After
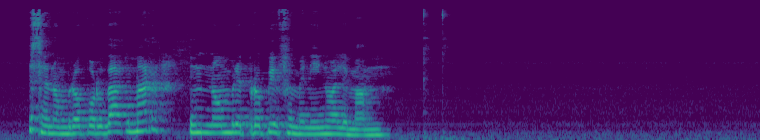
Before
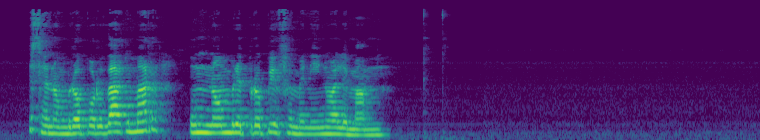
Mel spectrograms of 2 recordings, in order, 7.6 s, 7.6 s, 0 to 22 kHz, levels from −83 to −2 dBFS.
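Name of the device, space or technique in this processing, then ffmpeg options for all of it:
ASMR close-microphone chain: -filter_complex "[0:a]asettb=1/sr,asplit=3[a][b][c];[a]atrim=end=1.364[d];[b]atrim=start=1.36:end=2.01,asetpts=PTS-STARTPTS,afade=t=in:d=0.004:c=qsin,afade=t=out:st=0.646:d=0.004:c=qsin,equalizer=f=125:t=o:w=1:g=-5,equalizer=f=250:t=o:w=1:g=7,equalizer=f=2k:t=o:w=1:g=11,equalizer=f=4k:t=o:w=1:g=4,equalizer=f=8k:t=o:w=1:g=6[e];[c]atrim=start=2.006[f];[d][e]acrossfade=d=0.004:c1=hsin:c2=qsin[g];[g][f]acrossfade=d=0.004:c1=qsin:c2=hsin,lowshelf=f=130:g=7,acompressor=threshold=-25dB:ratio=6,highshelf=f=6.6k:g=4.5,volume=-5dB"

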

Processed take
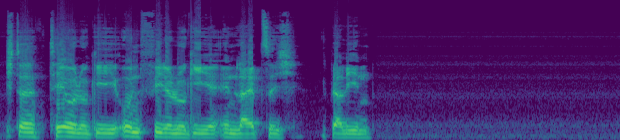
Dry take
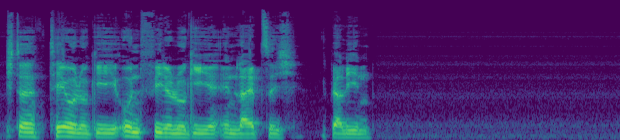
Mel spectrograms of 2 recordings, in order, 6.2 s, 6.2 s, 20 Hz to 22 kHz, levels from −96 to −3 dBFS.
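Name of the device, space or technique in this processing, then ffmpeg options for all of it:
clipper into limiter: -af "asoftclip=type=hard:threshold=-17dB,alimiter=limit=-20.5dB:level=0:latency=1:release=167"

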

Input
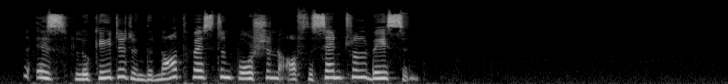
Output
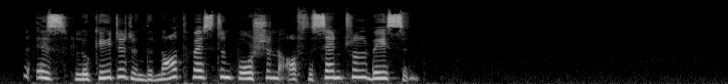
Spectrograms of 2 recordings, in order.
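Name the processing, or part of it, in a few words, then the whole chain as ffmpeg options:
presence and air boost: -af "equalizer=f=4.4k:t=o:w=1.4:g=2.5,highshelf=f=9.3k:g=4"

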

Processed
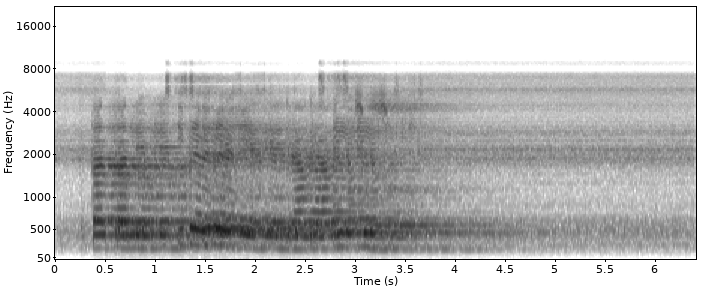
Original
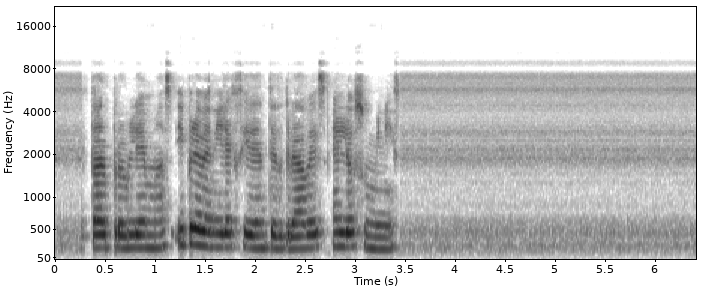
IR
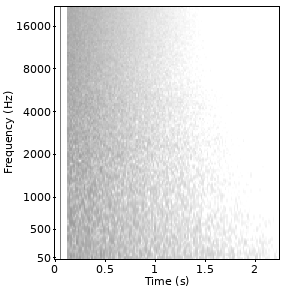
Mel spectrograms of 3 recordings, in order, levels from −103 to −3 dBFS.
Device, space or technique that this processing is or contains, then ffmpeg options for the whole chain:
station announcement: -filter_complex "[0:a]highpass=450,lowpass=4.6k,equalizer=f=2.2k:t=o:w=0.24:g=4,aecho=1:1:142.9|177.8|239.1:0.316|0.501|1[a];[1:a]atrim=start_sample=2205[b];[a][b]afir=irnorm=-1:irlink=0"

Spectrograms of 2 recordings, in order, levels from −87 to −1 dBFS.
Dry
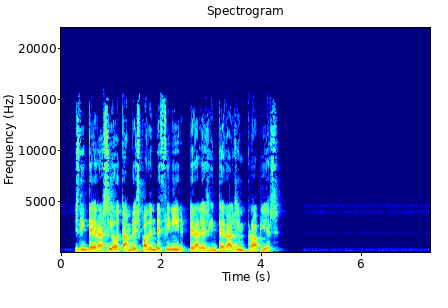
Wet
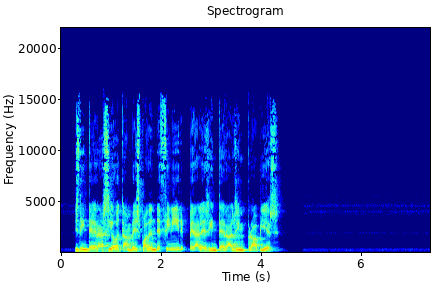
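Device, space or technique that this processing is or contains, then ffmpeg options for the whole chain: stacked limiters: -filter_complex "[0:a]asettb=1/sr,asplit=3[a][b][c];[a]atrim=end=1.954[d];[b]atrim=start=1.95:end=2.78,asetpts=PTS-STARTPTS,afade=t=in:d=0.004:c=qsin,afade=t=out:st=0.826:d=0.004:c=qsin,highpass=f=730:p=1[e];[c]atrim=start=2.776[f];[d][e]acrossfade=d=0.004:c1=hsin:c2=qsin[g];[g][f]acrossfade=d=0.004:c1=qsin:c2=hsin,alimiter=limit=-12dB:level=0:latency=1:release=183,alimiter=limit=-18dB:level=0:latency=1:release=16,volume=-1.5dB"

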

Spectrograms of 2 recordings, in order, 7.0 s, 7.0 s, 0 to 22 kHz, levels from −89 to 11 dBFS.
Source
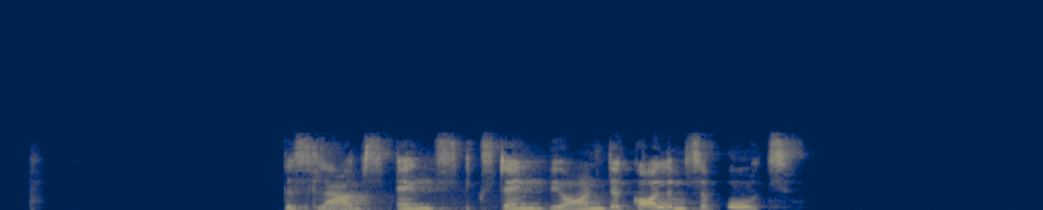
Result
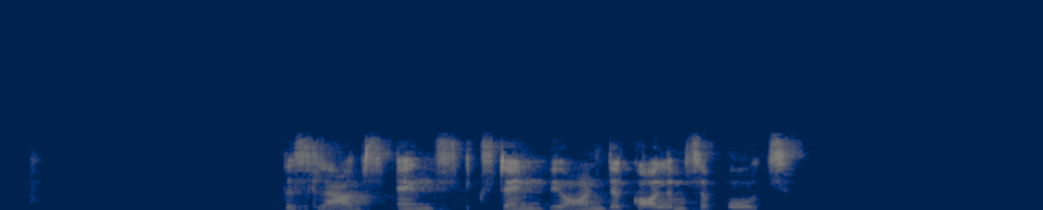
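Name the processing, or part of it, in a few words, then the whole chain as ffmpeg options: piezo pickup straight into a mixer: -af "lowpass=5.2k,aderivative,volume=-2dB"

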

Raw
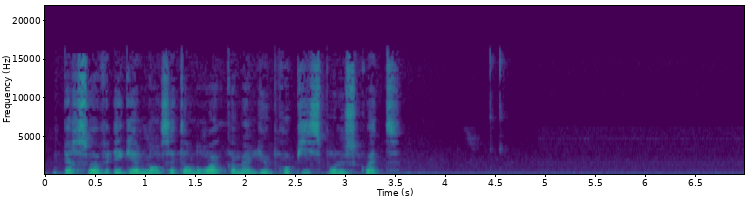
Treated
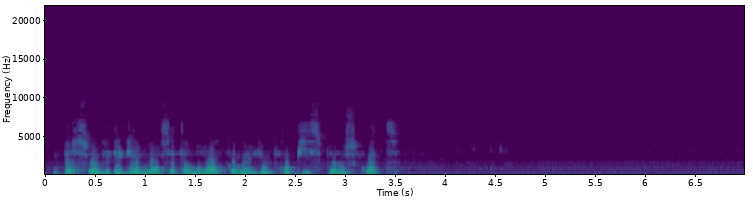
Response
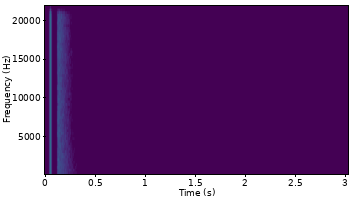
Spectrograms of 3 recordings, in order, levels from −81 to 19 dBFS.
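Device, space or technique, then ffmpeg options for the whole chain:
barber-pole flanger into a guitar amplifier: -filter_complex "[0:a]asplit=2[a][b];[b]adelay=2,afreqshift=1.2[c];[a][c]amix=inputs=2:normalize=1,asoftclip=type=tanh:threshold=-25dB,highpass=91,equalizer=f=110:t=q:w=4:g=-7,equalizer=f=870:t=q:w=4:g=8,equalizer=f=2.2k:t=q:w=4:g=-9,lowpass=f=3.5k:w=0.5412,lowpass=f=3.5k:w=1.3066,volume=1dB"

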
